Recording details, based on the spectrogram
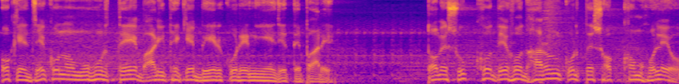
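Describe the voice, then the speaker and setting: An actor playing a solemn older male tantric priest in a horror cartoon, speaking formal, measured counsel. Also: on the low side, warm tone. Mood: grave, reassuring. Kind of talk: dramatic Bengali horror cartoon voice acting. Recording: long reverb, music behind. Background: music.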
